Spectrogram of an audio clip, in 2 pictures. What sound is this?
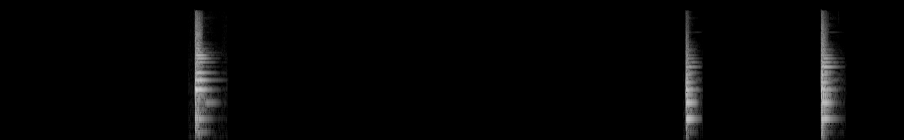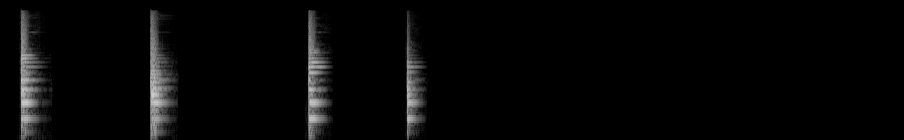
hitting different metallic pumps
